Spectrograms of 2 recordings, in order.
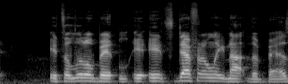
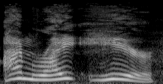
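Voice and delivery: high, slow, loud exclamation; laughing protest; 10 semitones higher, 9 dB louder, much slower than usual. Real, not acted. Host caught out by the accent complaint, mock outrage. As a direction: protest loudly through the group's laughter.

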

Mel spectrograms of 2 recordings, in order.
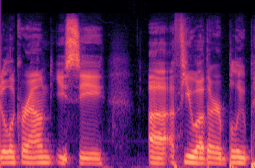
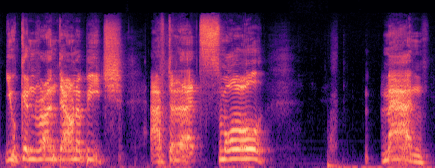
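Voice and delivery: bellowing over the wind; 6 semitones higher, 5 dB louder than usual. Acted. Gruff Scottish captain voice.

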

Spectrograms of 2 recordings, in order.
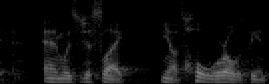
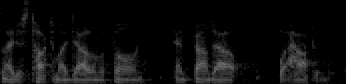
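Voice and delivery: hushed whisper; 4 semitones lower, 6 dB quieter than usual. Retold or imitated. Nephew's text read aloud.

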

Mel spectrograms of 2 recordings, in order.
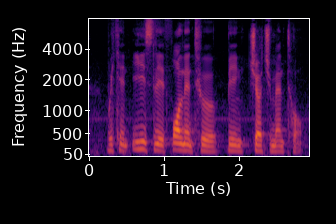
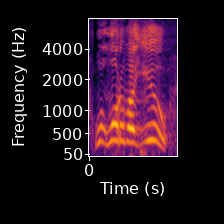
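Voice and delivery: loud, high-pitched indignant retort; acted-out defensive outburst; defensive counterattack; 12 semitones higher, 14 dB louder than usual. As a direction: throw the accusation straight back. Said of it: "put up my defensive, like, mechanism".

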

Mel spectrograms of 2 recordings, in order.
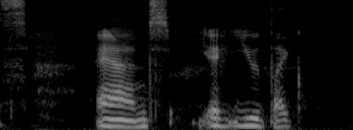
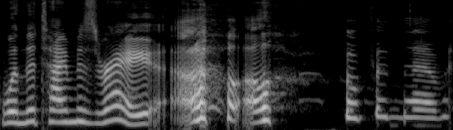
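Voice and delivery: high, loud, breaking into laughter; laughing quote; 7 semitones higher, 9 dB louder than usual. Retold or imitated. Retelling Serkan's maddeningly calm answer to Eda, laughing. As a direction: giggle through the retold line. Laughs while quoting unbothered man.

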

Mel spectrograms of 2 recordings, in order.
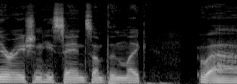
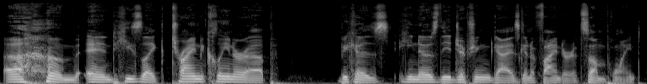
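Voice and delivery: usual speaking voice

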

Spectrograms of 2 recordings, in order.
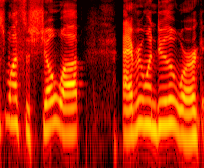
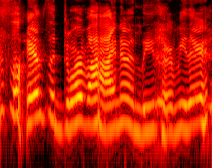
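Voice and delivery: normal talking voice

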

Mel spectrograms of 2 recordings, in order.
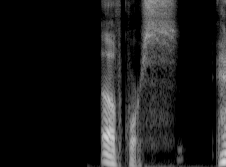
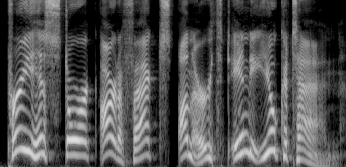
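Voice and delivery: headline announcer; 11 semitones higher than usual. A narrator's reading. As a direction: bark the headline like a newsboy. Headline read aloud.

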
